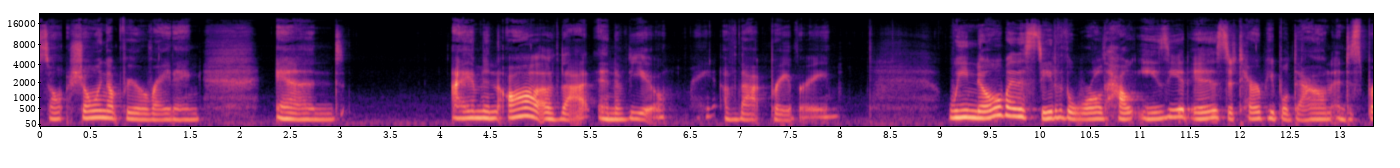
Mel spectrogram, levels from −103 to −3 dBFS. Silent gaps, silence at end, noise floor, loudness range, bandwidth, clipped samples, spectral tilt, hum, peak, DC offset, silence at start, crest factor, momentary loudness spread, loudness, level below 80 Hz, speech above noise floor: none; 0 s; -61 dBFS; 9 LU; 17.5 kHz; under 0.1%; -6 dB/octave; none; -6 dBFS; under 0.1%; 0 s; 20 dB; 18 LU; -26 LUFS; -62 dBFS; 35 dB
